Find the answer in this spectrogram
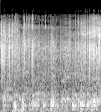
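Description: Fireworks going off, their spark trails giving a dense, steady fizzing hiss full of small crackles.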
